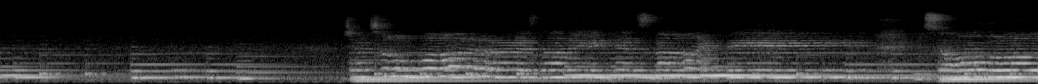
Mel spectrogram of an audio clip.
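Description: A woman singing to her own electronic keyboard played with a piano sound: a few seconds of soft keyboard chords, then her voice comes in about three and a half seconds in and carries on over the keyboard.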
